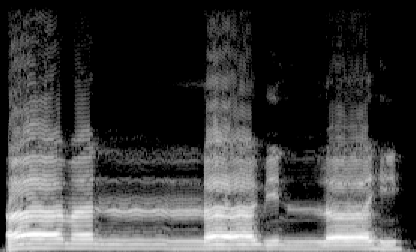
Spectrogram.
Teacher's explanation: Setiap lafal Allah bila didahului dengan huruf berharakat kasrah maka dinamakan dengan lam tarqiq, yaitu lam yang lam tipis, tidak dibaca dengan lam tebal. Sehingga di sini bukan lagi billah tapi billahi.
